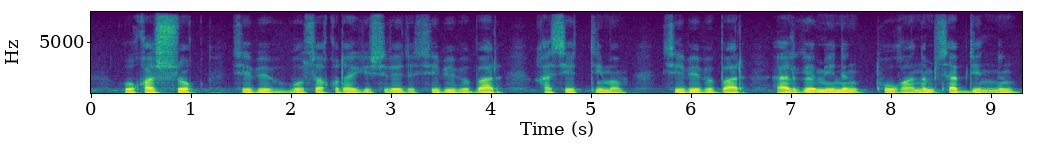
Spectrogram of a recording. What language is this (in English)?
Kazakh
